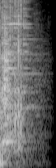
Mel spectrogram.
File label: Street Ball Glass Basket; SFX Kit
